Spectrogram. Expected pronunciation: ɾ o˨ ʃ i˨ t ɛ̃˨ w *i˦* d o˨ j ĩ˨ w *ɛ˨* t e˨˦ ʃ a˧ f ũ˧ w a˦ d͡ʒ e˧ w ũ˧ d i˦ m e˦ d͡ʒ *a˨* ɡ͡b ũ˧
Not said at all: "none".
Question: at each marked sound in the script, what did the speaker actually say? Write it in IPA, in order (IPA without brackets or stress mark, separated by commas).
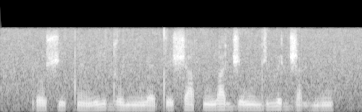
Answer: i˧, ɛ˨, a˧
